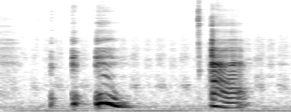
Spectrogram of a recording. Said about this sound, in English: can you hear my puppy heavy breathing? She's like so excited over here.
